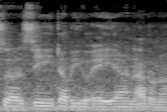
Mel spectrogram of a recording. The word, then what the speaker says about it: Zwan: However you pronounce it. It's Zwan.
